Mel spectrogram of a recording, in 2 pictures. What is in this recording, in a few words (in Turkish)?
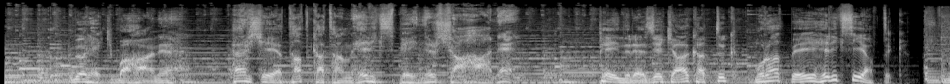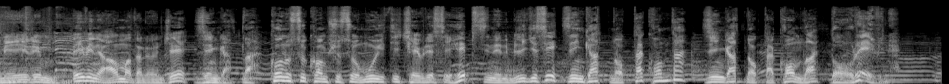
erkek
